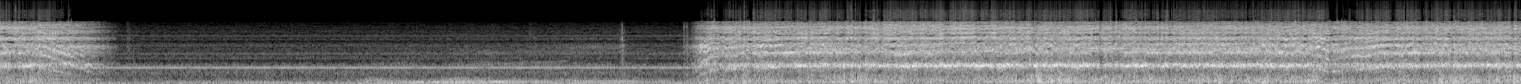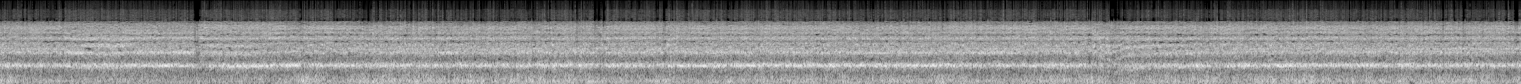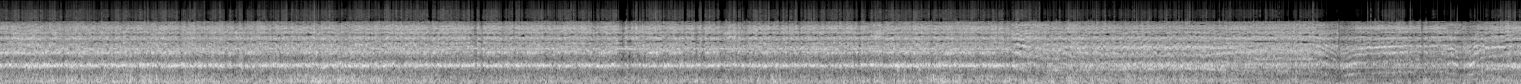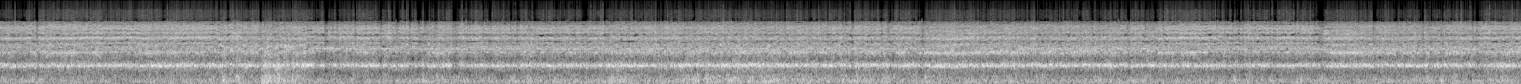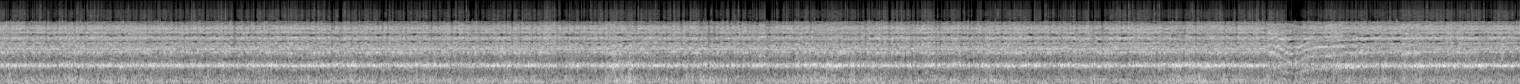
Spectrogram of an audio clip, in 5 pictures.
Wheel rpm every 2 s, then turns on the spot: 50, 0, 0, 80, 220, 230, 200, 230, 220, 230, 230, 230, 230, 220, 230, 230, 240, 230, 230, 230, 200, 150, 160, 220, 230, 230, 230, 230, 230, 230, 230, 230, 230, 230, 230, 230, 220, 220.
none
